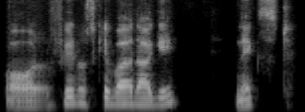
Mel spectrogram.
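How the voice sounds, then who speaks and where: Man, math teacher, patient, repetitive, mellow tone, dry sound. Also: medium pitch, no room sound. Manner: patient, repeats key points, drawn-out slow words. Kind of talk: classroom lesson, mixing Hindi and English.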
